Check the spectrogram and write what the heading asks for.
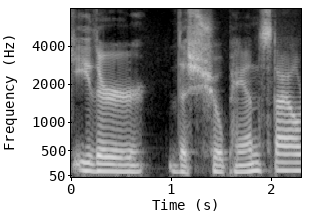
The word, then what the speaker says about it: Chopin: Spelled Chopin. Yep. That's how I pronounced it when I was a kid. Yeah, Chopin etudes, no, it's Chopin.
